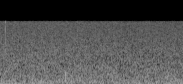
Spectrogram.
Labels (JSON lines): {"label": "ambient", "recorder": "HydroMoth"}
